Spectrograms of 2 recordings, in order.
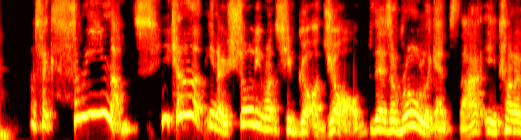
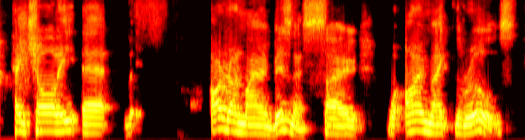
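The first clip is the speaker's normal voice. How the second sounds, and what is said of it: Deliberately bad Australian accent. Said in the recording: “I'll try a really bad Aussie accent”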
